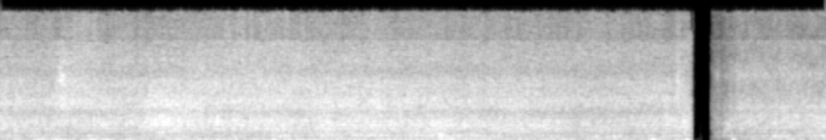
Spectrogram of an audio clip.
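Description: Onions frying in a pan for pav bhaji, a continuous close sizzle and hiss holding steady, broken by a brief dropout near the end.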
